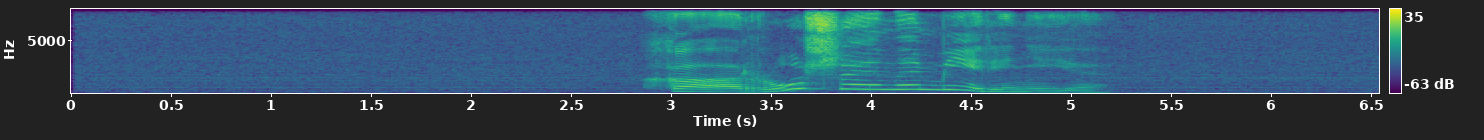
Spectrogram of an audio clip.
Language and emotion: Russian, positive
